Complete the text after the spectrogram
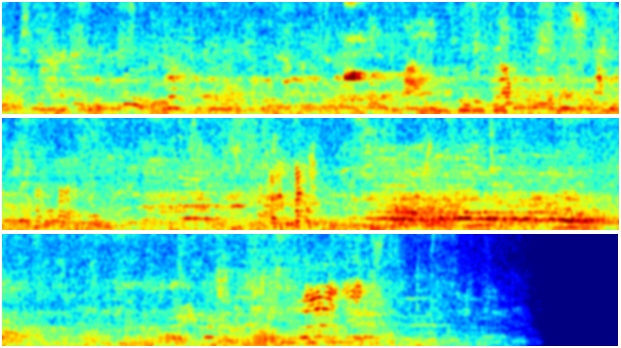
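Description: A group of children chant and shout together outdoors.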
